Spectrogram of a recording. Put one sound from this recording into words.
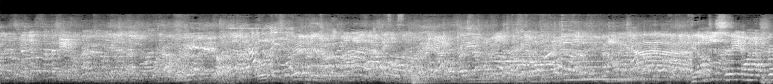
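A crowd of people chatters and cheers loudly in a crowded room.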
